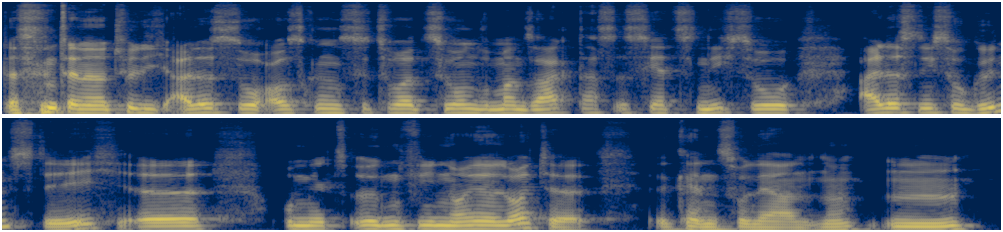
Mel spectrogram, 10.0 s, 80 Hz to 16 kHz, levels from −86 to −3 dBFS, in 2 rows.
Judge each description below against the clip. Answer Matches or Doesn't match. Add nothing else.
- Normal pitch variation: Doesn't match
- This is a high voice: Doesn't match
